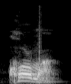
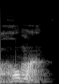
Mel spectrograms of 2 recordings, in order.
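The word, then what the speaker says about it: Hormah: He called the name of the place Korma or Homa. Anyone you can pronounce.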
